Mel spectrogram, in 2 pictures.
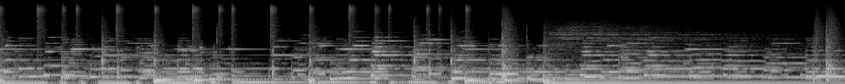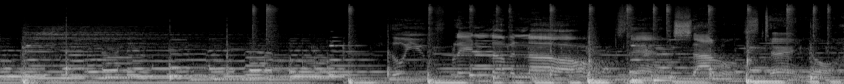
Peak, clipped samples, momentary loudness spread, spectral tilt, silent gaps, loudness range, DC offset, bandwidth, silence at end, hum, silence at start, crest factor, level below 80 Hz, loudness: -4 dBFS; under 0.1%; 7 LU; -7 dB/octave; none; 5 LU; under 0.1%; 18 kHz; 0 s; none; 0 s; 16 dB; -28 dBFS; -22 LUFS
